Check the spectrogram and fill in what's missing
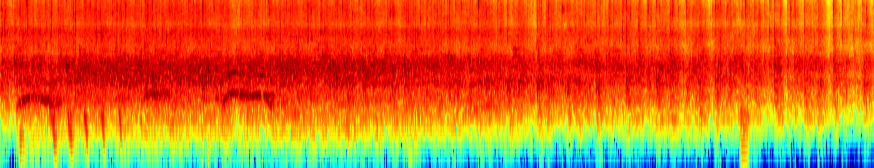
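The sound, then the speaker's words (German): Sustained applause from a live audience at the Bühne im Hof in St. Pölten, clapping unprompted at a live recording, a dense, steady wash of clapping lasting the whole stretch, with a few brief voices or cheers rising through it early on before it gradually thins. “Bei OF-Aufzeichnungen muss man das vorher immer proben und den Leuten sagen, wisst ihr, wann es klatschen müsst, aber sie haben das von sich aus gemacht.”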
